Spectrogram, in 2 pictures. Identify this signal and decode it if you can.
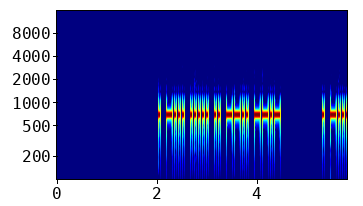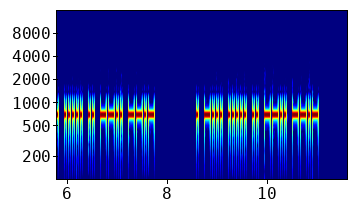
Morse code, heard as a keyed tone, about 30 wpm, 700 Hz. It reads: EB5IZQ EB5IZQ EB5IZQ
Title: DXCC-100 Call Signs - 6 Characters - Repeated 3x - 30wpm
